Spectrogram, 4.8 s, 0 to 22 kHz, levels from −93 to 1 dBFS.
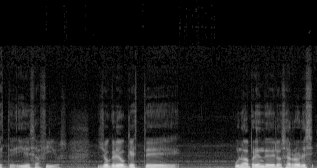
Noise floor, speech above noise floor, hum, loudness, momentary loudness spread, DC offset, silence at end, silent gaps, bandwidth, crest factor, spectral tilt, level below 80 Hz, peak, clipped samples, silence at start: -51 dBFS; 30 dB; none; -22 LUFS; 12 LU; under 0.1%; 0.05 s; none; 10 kHz; 16 dB; -9 dB/octave; -46 dBFS; -8 dBFS; under 0.1%; 0 s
